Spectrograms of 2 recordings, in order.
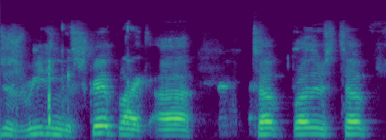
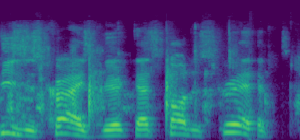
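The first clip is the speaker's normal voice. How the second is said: laughing exasperation; 5 dB louder than usual. Retold or imitated. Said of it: "And he goes".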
